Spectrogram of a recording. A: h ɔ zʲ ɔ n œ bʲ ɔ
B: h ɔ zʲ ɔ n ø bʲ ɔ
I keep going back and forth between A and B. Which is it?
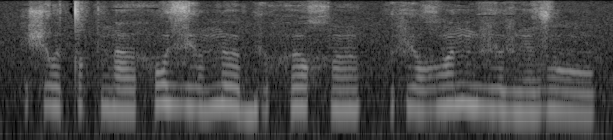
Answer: A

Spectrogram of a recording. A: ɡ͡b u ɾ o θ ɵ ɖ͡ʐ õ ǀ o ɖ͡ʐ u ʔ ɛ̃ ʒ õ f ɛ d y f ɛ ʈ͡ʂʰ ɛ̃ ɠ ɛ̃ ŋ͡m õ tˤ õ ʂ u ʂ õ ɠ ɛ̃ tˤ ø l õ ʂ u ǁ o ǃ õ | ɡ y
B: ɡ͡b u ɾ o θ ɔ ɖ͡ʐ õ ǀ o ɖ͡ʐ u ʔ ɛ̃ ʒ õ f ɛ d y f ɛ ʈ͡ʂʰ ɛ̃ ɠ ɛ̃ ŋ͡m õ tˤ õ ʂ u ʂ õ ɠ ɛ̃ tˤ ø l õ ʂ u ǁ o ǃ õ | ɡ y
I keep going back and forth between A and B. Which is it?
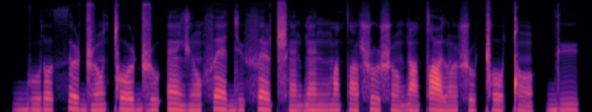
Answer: A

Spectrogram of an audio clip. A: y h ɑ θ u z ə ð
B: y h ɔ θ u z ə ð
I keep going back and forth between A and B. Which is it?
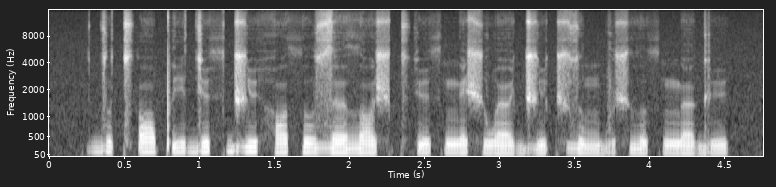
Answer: B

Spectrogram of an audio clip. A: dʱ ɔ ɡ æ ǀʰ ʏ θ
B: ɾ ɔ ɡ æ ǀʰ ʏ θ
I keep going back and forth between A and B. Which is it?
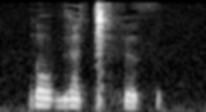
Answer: B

